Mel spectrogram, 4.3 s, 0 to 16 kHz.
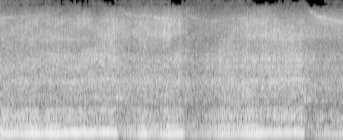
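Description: International Harvester 766 farm tractor's diesel engine revving in short surges, its pitch climbing and dropping back three times, as the tractor creeps forward hooked to the pulling sled.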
